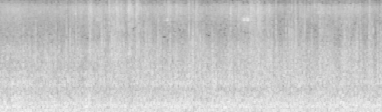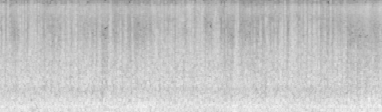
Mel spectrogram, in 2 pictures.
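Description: Steady rushing noise of a moving passenger train heard from an open coach door: wheels running on the rails, with wind buffeting the microphone.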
